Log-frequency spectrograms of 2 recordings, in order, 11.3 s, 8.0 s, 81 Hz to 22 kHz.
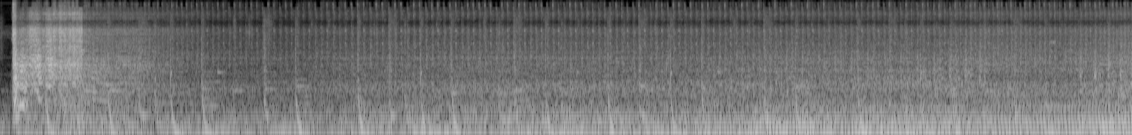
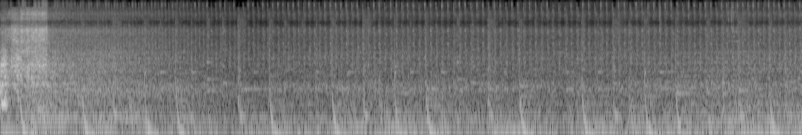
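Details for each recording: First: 3-cylinder petrol car with one spark plug wire disconnected to disable a cylinder: it cranks, catches and settles into an uneven, lumpy idle with more vibration and a lag on acceleration, simulating a spark plug misfire. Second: Three-cylinder petrol car idling steadily and evenly with all 3 cylinders working, recorded as a baseline before a spark plug wire is disconnected; normal idle.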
